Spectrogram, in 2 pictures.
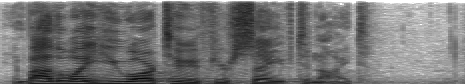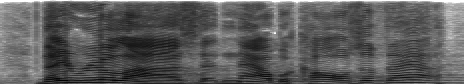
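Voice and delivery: ordinary talk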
